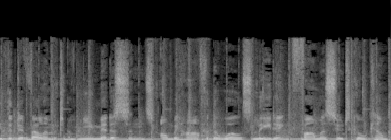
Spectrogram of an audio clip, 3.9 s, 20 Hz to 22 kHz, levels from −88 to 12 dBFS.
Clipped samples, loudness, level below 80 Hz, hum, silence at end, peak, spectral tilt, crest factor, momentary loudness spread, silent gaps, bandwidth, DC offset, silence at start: under 0.1%; -17 LUFS; -30 dBFS; none; 0 s; -2 dBFS; -4.5 dB/octave; 14 dB; 4 LU; none; 16.5 kHz; 0.1%; 0 s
